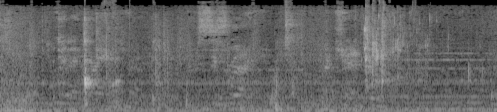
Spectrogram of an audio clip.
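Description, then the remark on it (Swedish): A fizzy drink pours with a steady hiss of bubbles and a few sharp clinks and splashes, while faint voices murmur in the background. “Jag kan ta lite mer fizzy bubblis.”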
